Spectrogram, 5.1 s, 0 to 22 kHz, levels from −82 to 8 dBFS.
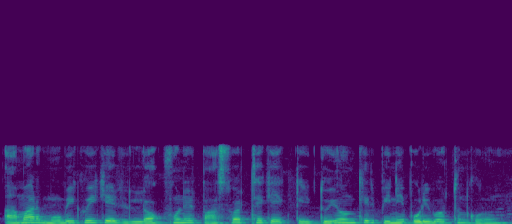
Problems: background conversations at intervals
